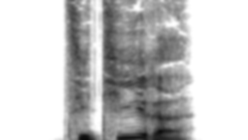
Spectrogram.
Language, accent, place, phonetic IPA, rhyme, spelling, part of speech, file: German, Germany, Berlin, [ˌt͡siˈtiːʁə], -iːʁə, zitiere, verb, De-zitiere.ogg
- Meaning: inflection of zitieren: 1. first-person singular present 2. singular imperative 3. first/third-person singular subjunctive I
